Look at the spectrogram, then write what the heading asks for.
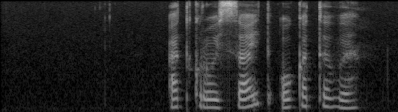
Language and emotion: Russian, neutral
